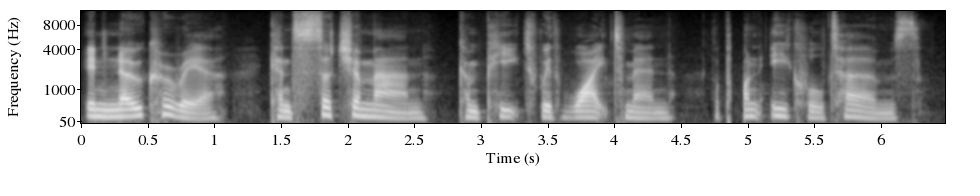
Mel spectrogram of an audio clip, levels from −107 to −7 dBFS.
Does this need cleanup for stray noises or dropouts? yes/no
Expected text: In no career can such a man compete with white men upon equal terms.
yes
